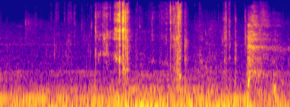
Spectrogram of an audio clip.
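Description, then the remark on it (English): Wet crunching and chewing, with several sharp, bright crunches breaking through a steady low grinding of jaws, irregular and fairly quiet, no voices. “And you hear a crunching and a chewing.”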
